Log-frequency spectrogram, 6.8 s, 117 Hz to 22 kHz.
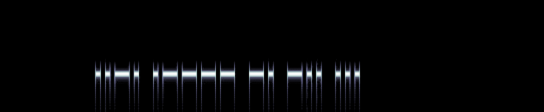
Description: Morse code, heard as a keyed tone, about 20 wpm, 700 Hz. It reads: F1NDS
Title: DXCC-100 Call Signs - 5 Characters - Repeated 3x - 20wpm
